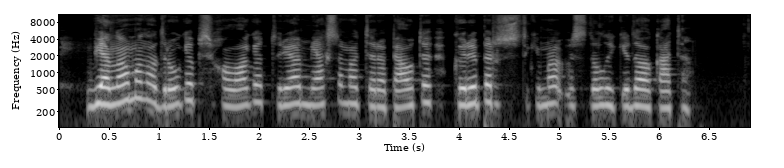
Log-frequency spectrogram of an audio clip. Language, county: Lithuanian, Tauragė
